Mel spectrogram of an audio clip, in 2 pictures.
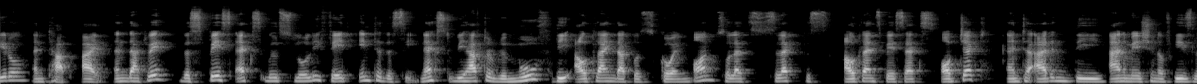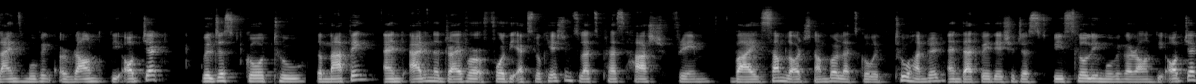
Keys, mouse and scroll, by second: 0.8 i, 1.1-4.1 drag, 4.1-5.5 scroll up 6, 5.5-5.9 scroll down 4, 8.1 click, 9.3 scroll down 2, 10.0 scroll down 1, 10.0 middle click, 13.3-14.4 scroll up 7, 13.9 middle click, 14.4 middle click, 15.7 middle click, 16.2-21.4 drag, 20.8 0, 21.7 space, 23.7 space.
